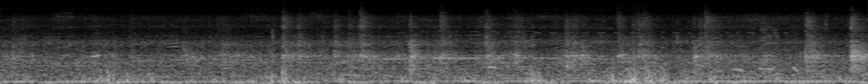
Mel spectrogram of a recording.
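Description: Hubbub of a large crowd, many voices mixed together, over a steady low rumble.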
